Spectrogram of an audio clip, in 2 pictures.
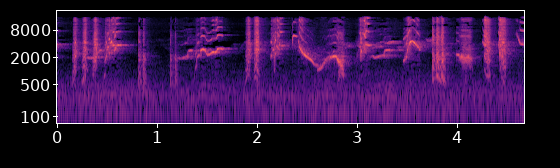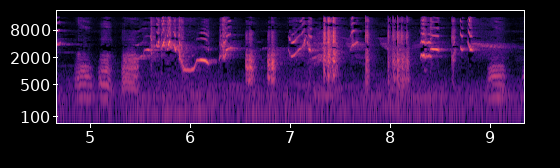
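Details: Morning song of a Javan myna: loud harsh squawks alternating with swooping whistled notes that dip and rise, dense and continuous throughout.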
